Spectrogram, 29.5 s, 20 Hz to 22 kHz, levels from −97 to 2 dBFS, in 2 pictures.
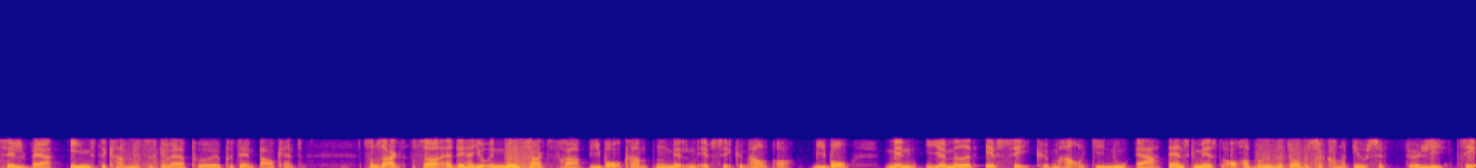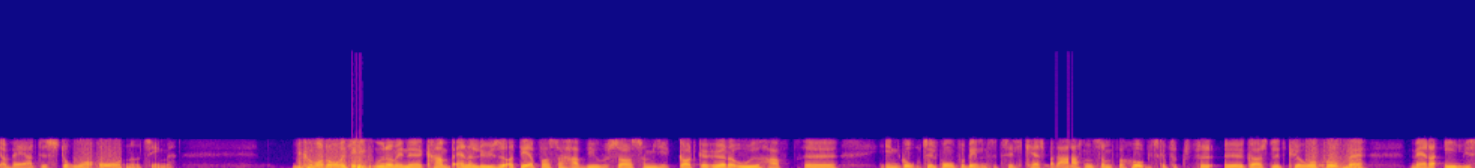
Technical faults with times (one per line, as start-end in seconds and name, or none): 0.00-29.52 Bluetooth CVSD headset codec
1.22-1.69 bit errors on a Bluetooth voice link
5.05-5.32 bit errors on a Bluetooth voice link
12.54-13.38 bit errors on a Bluetooth voice link
15.49-15.99 bit errors on a Bluetooth voice link
17.72-18.50 bit errors on a Bluetooth voice link
18.28-18.36 chunks out of order
25.32-25.48 chunks out of order
27.81-28.38 bit errors on a Bluetooth voice link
